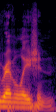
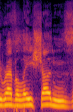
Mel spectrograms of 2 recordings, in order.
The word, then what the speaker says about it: Revelation: Um they didn't let us do Revelation. They would go not right now. They did but you know not to say Revelations.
